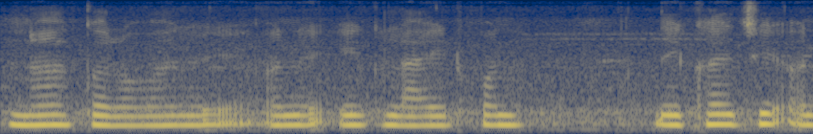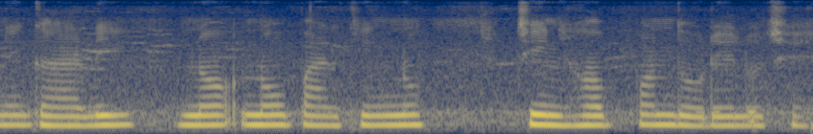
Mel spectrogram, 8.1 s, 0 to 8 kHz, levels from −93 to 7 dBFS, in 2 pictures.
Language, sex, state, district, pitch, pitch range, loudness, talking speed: Gujarati, female, Gujarat, Gandhinagar, 215 Hz, 210-225 Hz, -16 LUFS, 135 wpm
